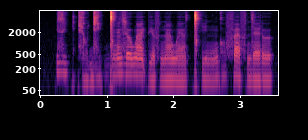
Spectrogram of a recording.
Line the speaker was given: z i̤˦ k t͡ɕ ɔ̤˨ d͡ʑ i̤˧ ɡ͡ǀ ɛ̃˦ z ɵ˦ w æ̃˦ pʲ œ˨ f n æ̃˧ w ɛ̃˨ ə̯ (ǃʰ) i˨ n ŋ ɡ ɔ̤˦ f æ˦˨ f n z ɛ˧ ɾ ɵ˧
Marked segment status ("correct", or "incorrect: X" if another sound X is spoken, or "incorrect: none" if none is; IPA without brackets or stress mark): incorrect: ǀʰ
